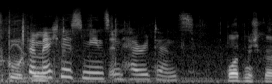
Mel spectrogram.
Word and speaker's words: Vermächtnis: Vermächtnis ये फी होता है, F से स्टार्ट होता है, ये V से स्टार्ट हो रहा है। तो V हम प्रोनाउंस करते हैं। तो आप लोग गलत प्रोनाउंस कर रहे हो।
